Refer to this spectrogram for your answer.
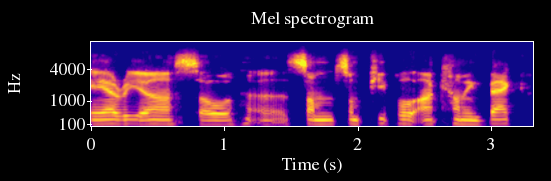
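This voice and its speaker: A man with a German accent and a medium pitch, the sound dry and close with no echo, over a quiet background. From Germany. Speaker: software company presales expert. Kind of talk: webinar presentation. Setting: online webinar. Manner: halting, many fillers and repeated words.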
